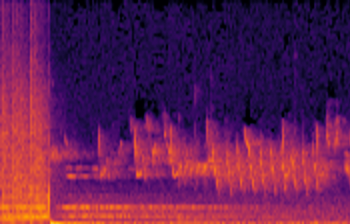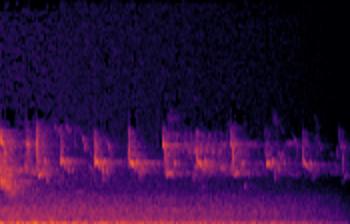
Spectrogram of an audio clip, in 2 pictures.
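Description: Music breaks off about half a second in, and songbird song takes over: a quick run of short, repeated chirps over a low, steady outdoor hiss and rumble, fading out near the end.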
